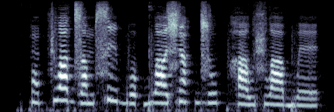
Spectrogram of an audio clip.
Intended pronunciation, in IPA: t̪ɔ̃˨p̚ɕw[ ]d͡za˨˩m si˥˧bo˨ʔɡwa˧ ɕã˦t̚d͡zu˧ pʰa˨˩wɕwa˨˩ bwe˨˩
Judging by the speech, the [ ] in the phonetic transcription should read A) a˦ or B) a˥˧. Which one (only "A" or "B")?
A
